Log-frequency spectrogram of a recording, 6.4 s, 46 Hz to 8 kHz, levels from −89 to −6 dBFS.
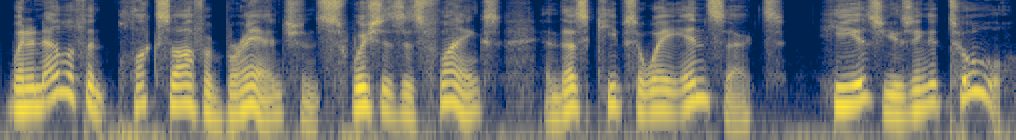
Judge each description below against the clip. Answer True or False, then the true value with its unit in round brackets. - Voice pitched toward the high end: False (150 Hz)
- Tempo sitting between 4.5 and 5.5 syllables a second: True (4.6 syllables/s)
